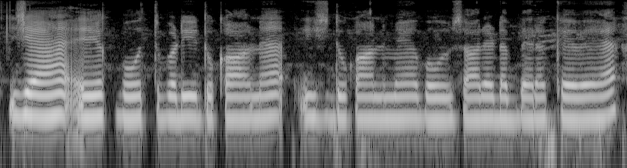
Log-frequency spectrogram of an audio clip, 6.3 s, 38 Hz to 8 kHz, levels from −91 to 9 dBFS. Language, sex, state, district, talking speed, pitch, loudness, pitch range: Hindi, female, Uttar Pradesh, Saharanpur, 145 wpm, 185 Hz, -17 LUFS, 180-190 Hz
